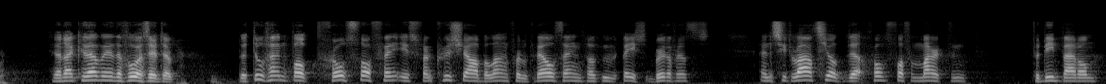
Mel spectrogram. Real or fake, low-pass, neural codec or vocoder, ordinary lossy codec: fake; none; codec, 16 kHz, 0.5 kbps, FunCodec, trained on LibriTTS, 25 frames a second; none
